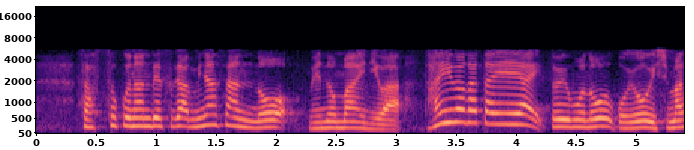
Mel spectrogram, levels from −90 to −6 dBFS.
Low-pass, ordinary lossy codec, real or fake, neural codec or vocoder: 5.4 kHz; none; fake; codec, 16 kHz, 8 kbps, FunCodec, trained on Chinese and English, 25 frames a second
